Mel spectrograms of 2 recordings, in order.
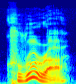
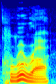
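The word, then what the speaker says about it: crura: 1751 by the way the plural it would not be cruces it would be kura c-r-u-r-a that's an interesting plural for a word so kruse is the singular and kura is the plural i don't like saying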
